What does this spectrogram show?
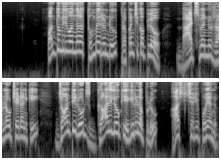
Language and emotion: Telugu, surprised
